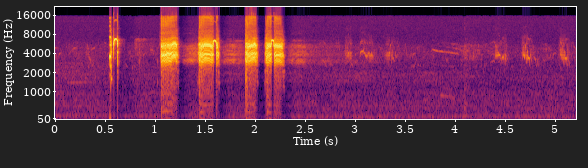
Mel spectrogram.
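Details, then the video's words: Black francolin (kala tetar) giving a loud, harsh, grating call of about five clipped bursts packed into little more than a second, followed by faint, scattered chirps over a quiet background. "Kala tetar"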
